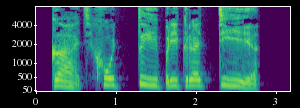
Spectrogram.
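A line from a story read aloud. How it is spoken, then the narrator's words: Pleading. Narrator (Russian): Взмолился Антон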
